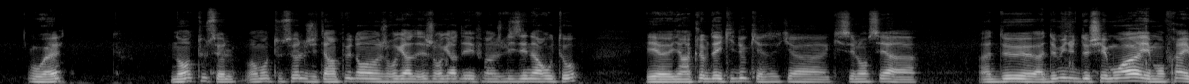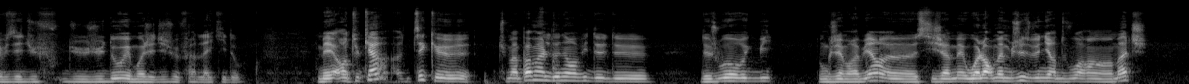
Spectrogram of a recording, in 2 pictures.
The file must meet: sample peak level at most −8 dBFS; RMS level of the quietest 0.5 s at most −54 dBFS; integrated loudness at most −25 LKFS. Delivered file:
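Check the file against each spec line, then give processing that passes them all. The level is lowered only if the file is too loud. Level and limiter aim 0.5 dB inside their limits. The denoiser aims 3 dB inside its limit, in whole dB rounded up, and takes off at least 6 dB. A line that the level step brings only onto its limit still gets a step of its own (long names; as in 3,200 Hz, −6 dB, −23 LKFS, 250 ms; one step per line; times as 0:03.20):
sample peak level −4.5 dBFS: out of spec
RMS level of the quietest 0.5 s −58 dBFS: in spec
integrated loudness −24.0 LKFS: out of spec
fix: level −1.5 dB
brickwall limiter −8.5 dBFS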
